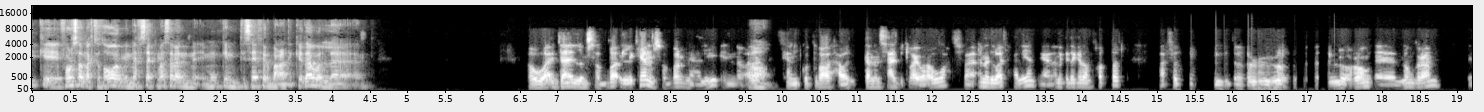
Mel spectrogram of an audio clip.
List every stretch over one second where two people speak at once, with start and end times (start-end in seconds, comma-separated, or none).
none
